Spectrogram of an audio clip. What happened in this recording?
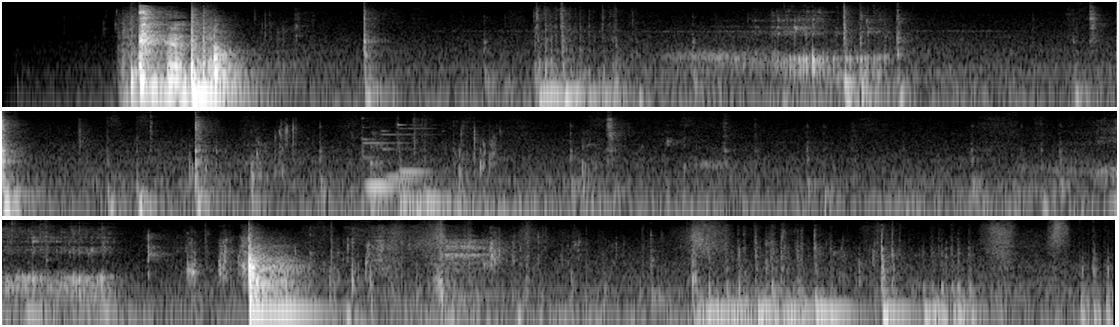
I was typing on the keyboard, when I received several notifications on the phone and slurping the water from the glass. One time I put the glass of water on the table very drastically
